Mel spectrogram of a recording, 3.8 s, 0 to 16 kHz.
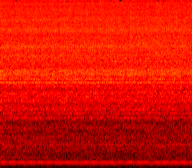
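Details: Voxelab Aquila FDM 3D printer, returning to zero (homing) before bed leveling: loud fan hum over quiet stepper-driver whir, no grinding or clicking; normal homing motion.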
